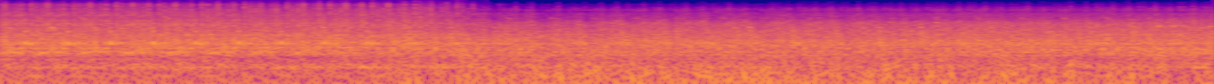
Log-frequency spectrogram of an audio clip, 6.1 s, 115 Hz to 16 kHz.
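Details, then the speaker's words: 1980 Peterbilt 359, Cat 3408 diesel revived after years sitting, restarted: deep steady rumble settling into an even idle, no misses or knocks; fired right back up. Normal idle. "Oh shit. Oh man, I can't believe that fired up. I didn't think it was gonna start."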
